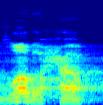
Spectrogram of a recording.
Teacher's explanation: حا کے اوپر دو زبر ہیں، وقت کی صورت میں ہم ایک زبر الف کی مقدار پڑھیں گے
